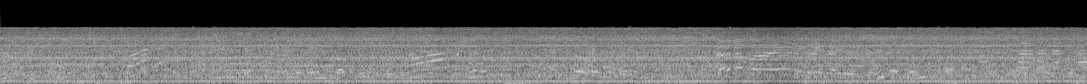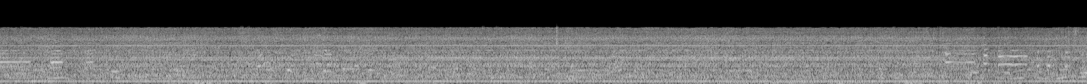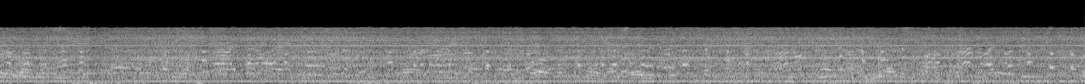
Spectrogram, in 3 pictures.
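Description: Indistinct crowd chatter, many voices blended with none standing out, over a steady droning hum that holds the same pitch throughout.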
